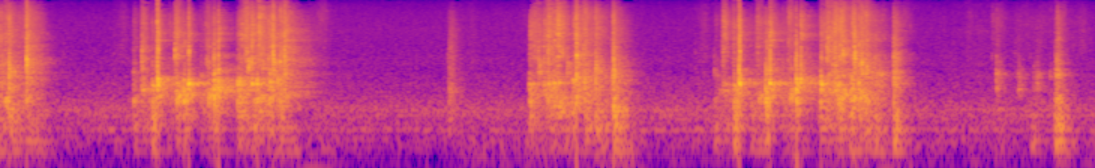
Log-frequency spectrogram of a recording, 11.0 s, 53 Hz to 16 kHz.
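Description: Plastic sport-stacking cups clattering rapidly against each other and the mat as 3-3-3 stacks are built up and taken down. A short clatter comes at the start, then three fast runs of about one to two seconds each, with quiet pauses between.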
